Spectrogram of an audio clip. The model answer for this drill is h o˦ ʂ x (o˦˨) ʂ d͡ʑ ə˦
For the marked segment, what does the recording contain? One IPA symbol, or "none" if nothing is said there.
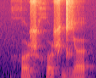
o˨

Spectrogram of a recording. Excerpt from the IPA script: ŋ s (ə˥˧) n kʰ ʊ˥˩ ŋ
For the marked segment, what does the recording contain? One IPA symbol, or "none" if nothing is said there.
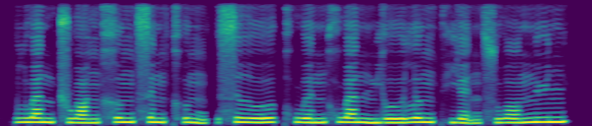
ə˥˧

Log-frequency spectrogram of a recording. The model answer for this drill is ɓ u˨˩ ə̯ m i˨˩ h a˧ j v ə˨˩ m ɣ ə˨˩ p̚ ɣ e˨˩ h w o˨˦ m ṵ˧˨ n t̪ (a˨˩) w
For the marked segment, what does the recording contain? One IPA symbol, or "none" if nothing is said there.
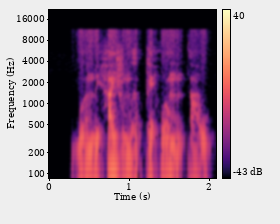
a˨˩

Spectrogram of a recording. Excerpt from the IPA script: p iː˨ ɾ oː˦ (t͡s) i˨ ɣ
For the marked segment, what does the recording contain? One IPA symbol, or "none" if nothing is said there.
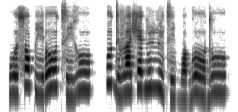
t͡s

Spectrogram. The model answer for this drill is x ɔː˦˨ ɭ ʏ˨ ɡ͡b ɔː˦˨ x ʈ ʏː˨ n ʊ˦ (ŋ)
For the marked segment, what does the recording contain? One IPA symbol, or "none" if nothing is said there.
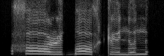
n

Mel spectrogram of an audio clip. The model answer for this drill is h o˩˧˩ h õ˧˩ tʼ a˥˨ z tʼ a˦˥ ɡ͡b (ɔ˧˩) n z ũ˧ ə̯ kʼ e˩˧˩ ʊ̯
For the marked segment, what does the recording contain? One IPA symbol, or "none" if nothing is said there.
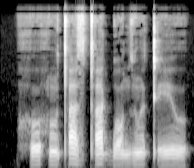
ɔ˧˩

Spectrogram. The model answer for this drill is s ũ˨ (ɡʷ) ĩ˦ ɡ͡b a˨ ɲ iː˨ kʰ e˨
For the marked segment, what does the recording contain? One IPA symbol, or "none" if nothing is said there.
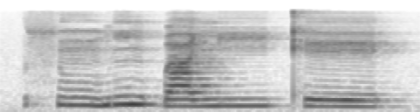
b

